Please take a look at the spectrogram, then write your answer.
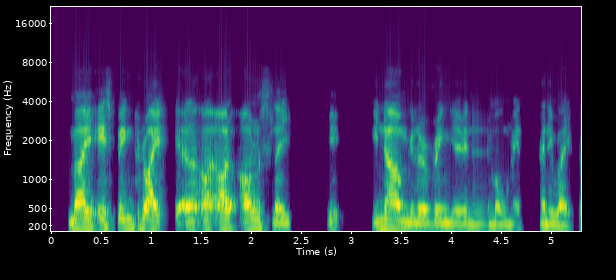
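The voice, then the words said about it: Kent and London English accent. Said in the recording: “my sort of Kent, London accent”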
